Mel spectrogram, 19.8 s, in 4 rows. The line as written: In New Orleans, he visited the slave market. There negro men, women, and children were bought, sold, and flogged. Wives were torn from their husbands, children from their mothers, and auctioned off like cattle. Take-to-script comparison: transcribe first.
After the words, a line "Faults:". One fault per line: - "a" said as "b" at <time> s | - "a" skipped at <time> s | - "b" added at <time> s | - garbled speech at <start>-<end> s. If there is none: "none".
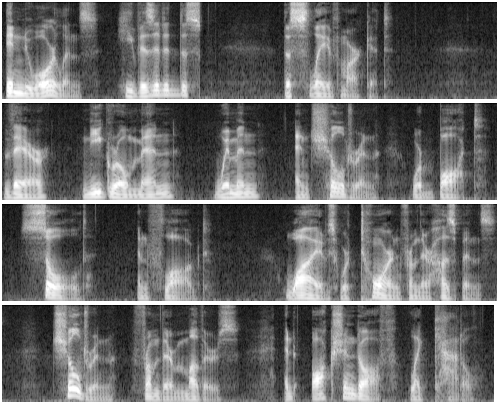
In New Orleans, he visited the the slave market. There negro men, women, and children were bought, sold, and flogged. Wives were torn from their husbands, children from their mothers, and auctioned off like cattle.
Faults:
- "the" added at 2.8 s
